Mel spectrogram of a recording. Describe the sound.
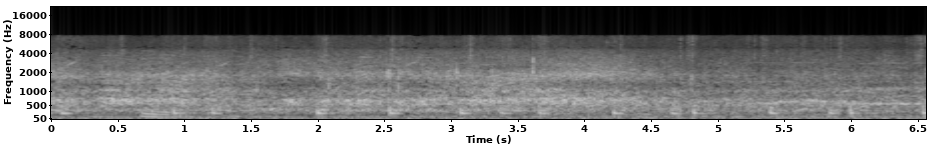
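A baseball stadium crowd cheers loudly during an at-bat: a continuous, dense roar of many voices with regular rhythmic pulses of chanting throughout.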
